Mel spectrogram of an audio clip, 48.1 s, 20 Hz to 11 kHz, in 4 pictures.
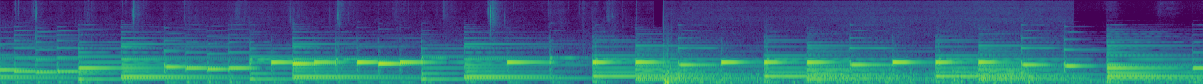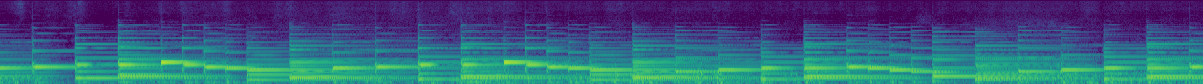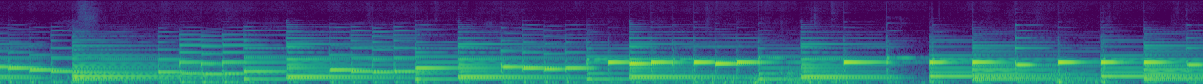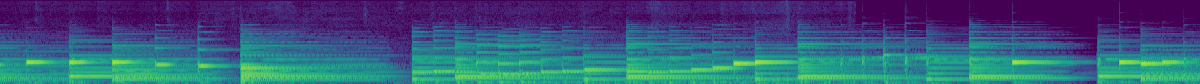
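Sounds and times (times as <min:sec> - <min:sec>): gentle piano melody: 0:00.0 - 0:48.0.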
